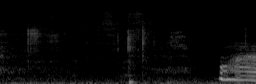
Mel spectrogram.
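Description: A pen writing the word June inside a box in a bullet journal gives light scratchy strokes on paper, faint and close, with a brief louder tonal noise near the end.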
